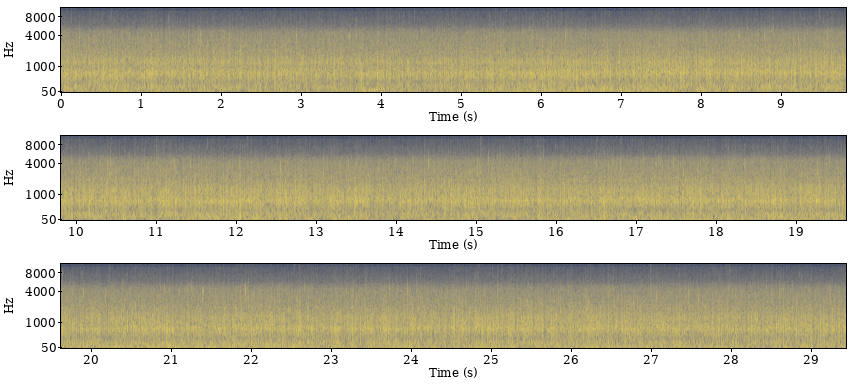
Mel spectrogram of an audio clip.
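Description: Steady rain falling: an even, unbroken hiss of drops with no thunder.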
